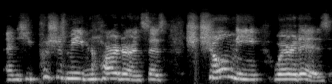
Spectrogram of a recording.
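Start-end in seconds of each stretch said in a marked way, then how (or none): 1.8-3.3 loud demand. Retold or imitated. Intruder pushes and demands.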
